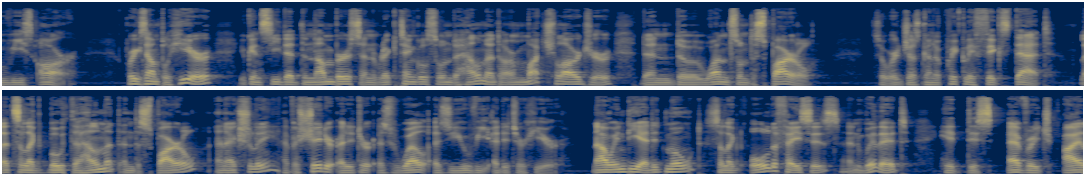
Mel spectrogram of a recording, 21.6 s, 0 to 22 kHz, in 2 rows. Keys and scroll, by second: 11.7 typing, 12.2 Tab, 12.5 Tab, 18.1 Tab.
